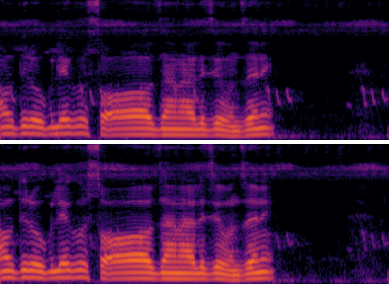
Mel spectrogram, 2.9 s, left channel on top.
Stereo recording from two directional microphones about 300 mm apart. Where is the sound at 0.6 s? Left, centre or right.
Right.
